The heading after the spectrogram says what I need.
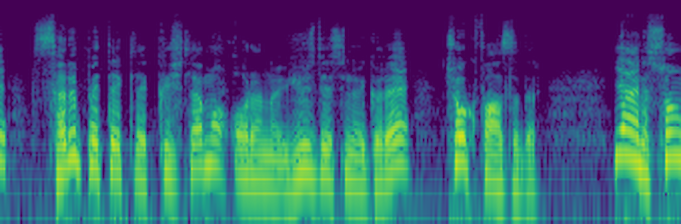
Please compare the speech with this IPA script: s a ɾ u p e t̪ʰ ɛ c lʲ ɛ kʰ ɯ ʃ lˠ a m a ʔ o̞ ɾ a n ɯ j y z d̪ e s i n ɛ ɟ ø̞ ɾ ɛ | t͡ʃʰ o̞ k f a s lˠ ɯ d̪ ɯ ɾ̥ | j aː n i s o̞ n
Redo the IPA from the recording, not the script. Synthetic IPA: s a ɾ ɯ p e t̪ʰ ɛ c lʲ ɛ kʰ ɯ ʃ lˠ a m a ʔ o̞ ɾ a n ɯ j y z d̪ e s i n ɛ ɟ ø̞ ɾ ɛ | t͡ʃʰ o̞ k f a z lˠ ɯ d̪ ɯ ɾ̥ | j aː n i s o̞ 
